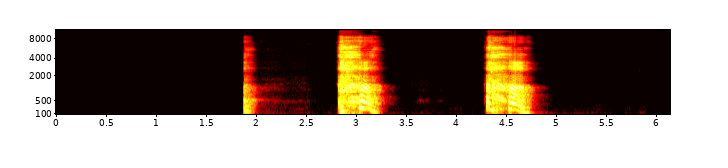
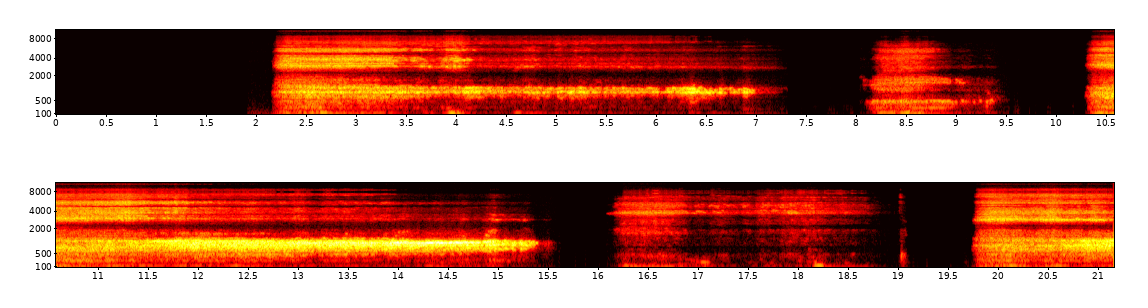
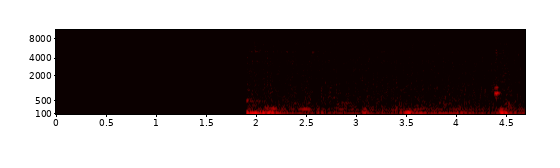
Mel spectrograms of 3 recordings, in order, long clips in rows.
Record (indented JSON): {
  "three_cough_length": "6.1 s",
  "three_cough_amplitude": 30550,
  "three_cough_signal_mean_std_ratio": 0.29,
  "exhalation_length": "21.2 s",
  "exhalation_amplitude": 21022,
  "exhalation_signal_mean_std_ratio": 0.47,
  "cough_length": "4.7 s",
  "cough_amplitude": 11,
  "cough_signal_mean_std_ratio": 0.47,
  "survey_phase": "beta (2021-08-13 to 2022-03-07)",
  "age": "65+",
  "gender": "Male",
  "wearing_mask": "No",
  "symptom_none": true,
  "smoker_status": "Current smoker (1 to 10 cigarettes per day)",
  "respiratory_condition_asthma": false,
  "respiratory_condition_other": false,
  "recruitment_source": "REACT",
  "submission_delay": "3 days",
  "covid_test_result": "Negative",
  "covid_test_method": "RT-qPCR",
  "influenza_a_test_result": "Negative",
  "influenza_b_test_result": "Negative"
}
